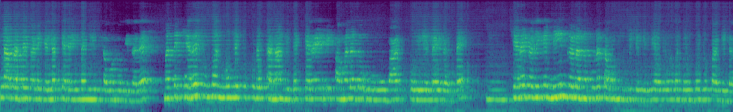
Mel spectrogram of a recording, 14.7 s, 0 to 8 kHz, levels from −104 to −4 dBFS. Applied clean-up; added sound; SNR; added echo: neural separator model SepFormer DNS4.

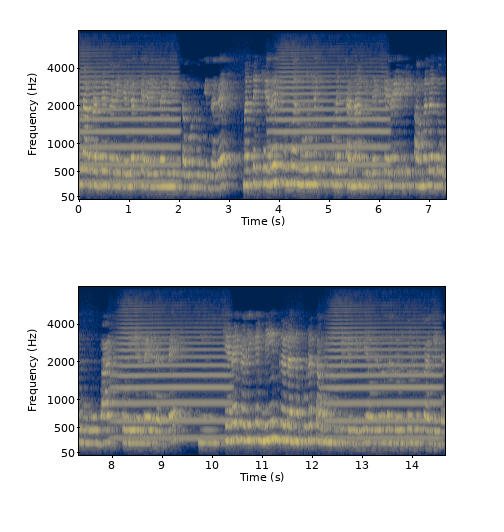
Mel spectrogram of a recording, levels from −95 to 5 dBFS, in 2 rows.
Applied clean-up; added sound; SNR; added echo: none; Trumpet; 9 dB; reverberation time 0.9 s.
